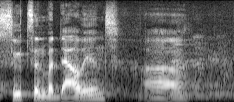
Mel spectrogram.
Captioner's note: audience laughing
